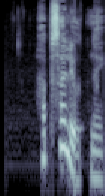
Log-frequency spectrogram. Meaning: absolute
- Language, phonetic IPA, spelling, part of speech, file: Russian, [ɐpsɐˈlʲutnɨj], абсолютный, adjective, Ru-абсолютный.ogg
